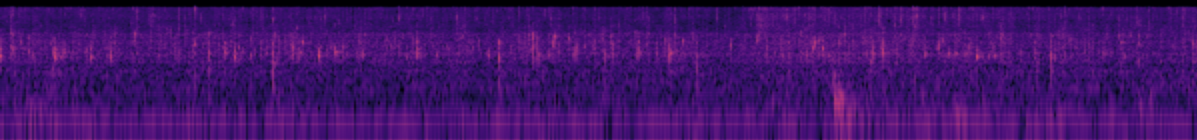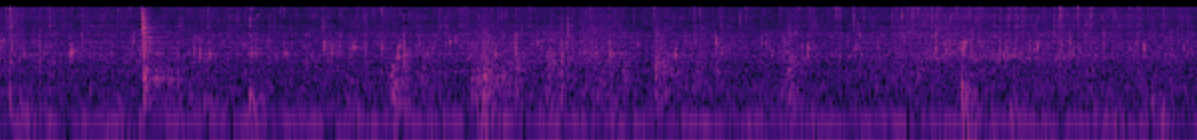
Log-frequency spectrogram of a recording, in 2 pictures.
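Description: Lamb kofta patties shallow-frying in hot oil in a pan: a steady crackling sizzle full of small pops as more patties are laid in. One sharp click stands out about eight seconds in.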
